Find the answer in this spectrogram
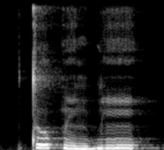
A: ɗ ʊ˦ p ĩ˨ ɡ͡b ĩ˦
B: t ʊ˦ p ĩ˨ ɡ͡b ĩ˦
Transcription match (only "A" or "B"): B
